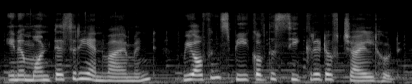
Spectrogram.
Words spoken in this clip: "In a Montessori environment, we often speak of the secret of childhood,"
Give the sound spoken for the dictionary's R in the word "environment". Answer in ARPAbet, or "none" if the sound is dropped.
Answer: none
